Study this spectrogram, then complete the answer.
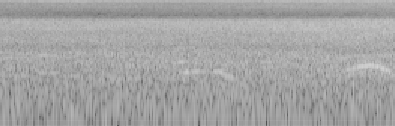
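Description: Jhorle waterfall in Sankhuwasabha roars as steady broadband rushing water under rain, continuous and close, with faint talk from people in the crowd.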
